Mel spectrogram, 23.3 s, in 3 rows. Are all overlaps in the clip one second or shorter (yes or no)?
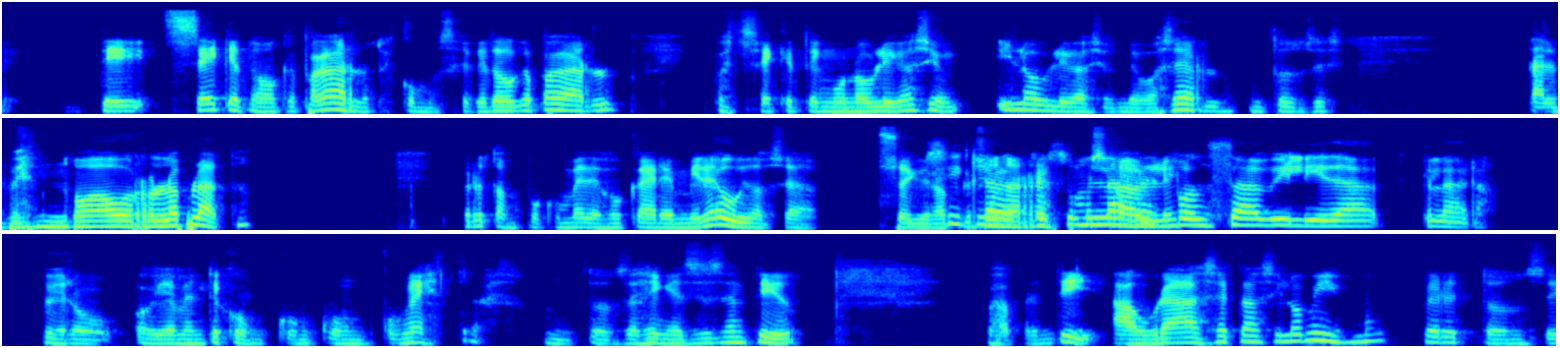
no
